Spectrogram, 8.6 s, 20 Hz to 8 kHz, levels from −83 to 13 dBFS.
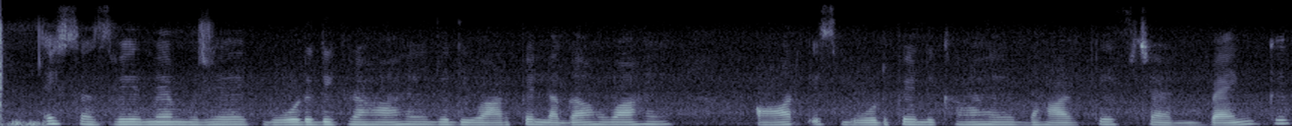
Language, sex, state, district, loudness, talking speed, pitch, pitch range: Hindi, male, Bihar, Jahanabad, -25 LUFS, 165 wpm, 150 Hz, 140-155 Hz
